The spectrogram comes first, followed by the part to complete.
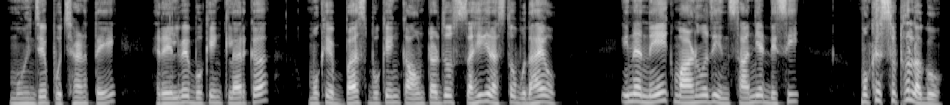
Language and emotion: Sindhi, happy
